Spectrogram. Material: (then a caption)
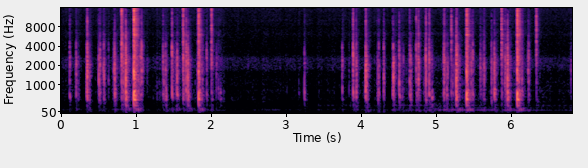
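Plastic. Fingertips of both hands type on a white/cream plastic retro computer keyboard with round typewriter-style keycaps, resting on a desk. Quick, light, bright clacks come in two bursts, separated by a pause broken by a single tap. The overall level is soft.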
